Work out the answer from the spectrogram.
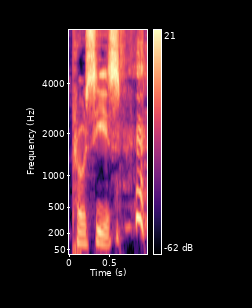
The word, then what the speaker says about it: prose: First of all, it's pronounced prose.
